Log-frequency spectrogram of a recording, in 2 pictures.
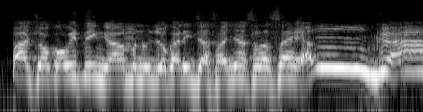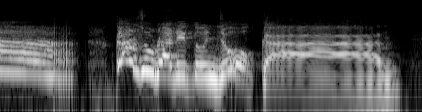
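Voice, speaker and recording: A woman's voice: a little high, very animated, measured pace. Fiery, sarcastic woman commentator. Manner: indignant, mocking, repeatedly addressing her target; laughs scornfully between remarks. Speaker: political commentator. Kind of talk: heated political commentary.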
